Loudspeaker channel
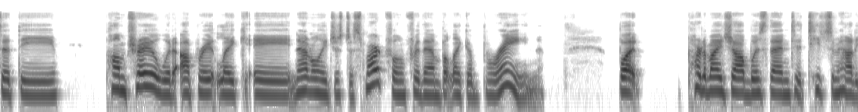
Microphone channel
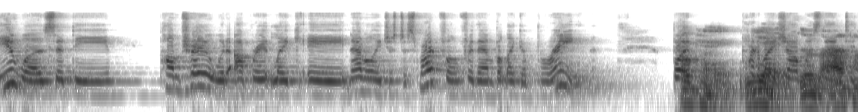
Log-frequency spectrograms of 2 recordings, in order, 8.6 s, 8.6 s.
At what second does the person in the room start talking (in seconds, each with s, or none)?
6.8 s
